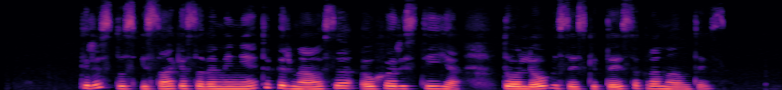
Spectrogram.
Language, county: Lithuanian, Vilnius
